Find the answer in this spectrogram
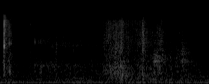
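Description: Plastic shrink-wrap on a box being torn off along its pull tab: a sharp crackle at the start, then a short rustling crinkle about a second in.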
